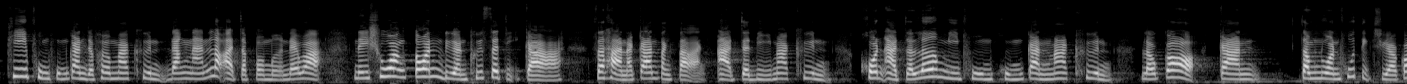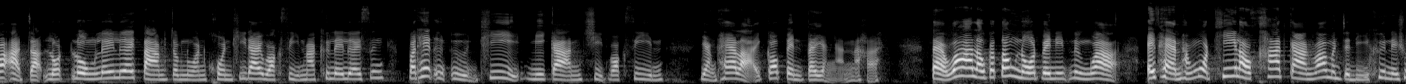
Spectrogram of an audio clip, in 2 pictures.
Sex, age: female, 20-39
